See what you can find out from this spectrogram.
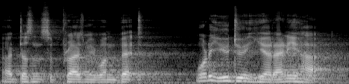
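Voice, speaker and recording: An actor playing a wry, rambling, eccentric time-travelling hero in an audio drama, with a talkative, quippy delivery. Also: male voice, medium pitch, normal speed, a little hiss or hum, lightly acted. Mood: concerned, sincere. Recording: echoey, long reverb, music behind.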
